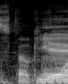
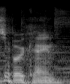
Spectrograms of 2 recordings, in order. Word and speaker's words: Spokane: I think you pronounced it Spokane, Washington. Yeah, they can go fuck themselves. It's Spokane. Sorry, guys.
